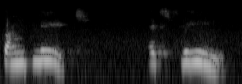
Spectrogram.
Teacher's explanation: instead of marking the stress on the first syllable as per the rule we have marked it on the second syllable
